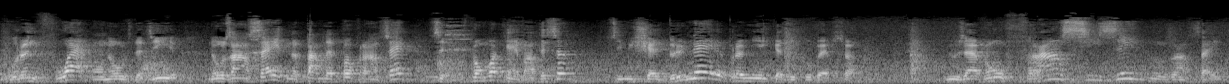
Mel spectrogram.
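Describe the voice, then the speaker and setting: A man's voice: mid-range voice, sing-song, measured pace. A man with a Quebec French accent giving an informal history talk in a café, emphatic and conversational, repeating points for weight. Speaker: history lecturer. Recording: echoey café, noisy background.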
